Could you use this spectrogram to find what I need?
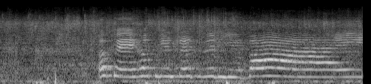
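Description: A young girl talks loudly and excitedly close by.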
